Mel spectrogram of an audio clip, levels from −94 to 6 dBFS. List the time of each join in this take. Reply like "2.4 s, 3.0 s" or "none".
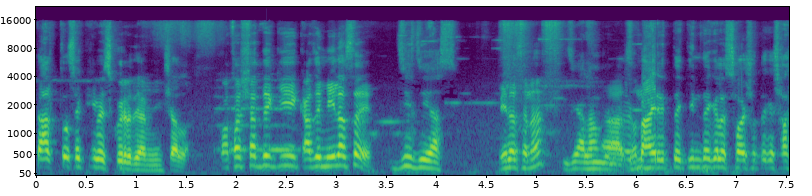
1.9 s, 6.0 s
